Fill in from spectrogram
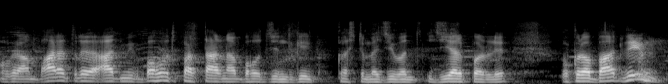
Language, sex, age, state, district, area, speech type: Maithili, male, 60+, Bihar, Purnia, urban, spontaneous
